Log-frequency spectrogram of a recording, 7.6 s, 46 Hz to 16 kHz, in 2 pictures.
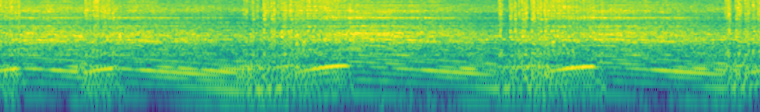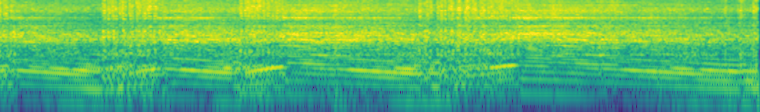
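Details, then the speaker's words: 1975 Yamaha RD200 two-stroke twin, first start after 20+ years in a barn, 40:1 premix: crisp ringing note with revs rising and falling about once a second, both cylinders firing cleanly and hot; running healthy. "first start in 20 years both of them are both cylinders are running oh yeah yep both are really hot"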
